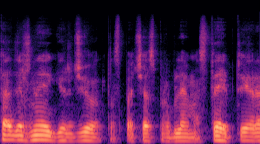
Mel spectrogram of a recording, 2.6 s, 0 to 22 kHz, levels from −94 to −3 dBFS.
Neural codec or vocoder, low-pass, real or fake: codec, 44.1 kHz, 7.8 kbps, DAC; 14.4 kHz; fake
